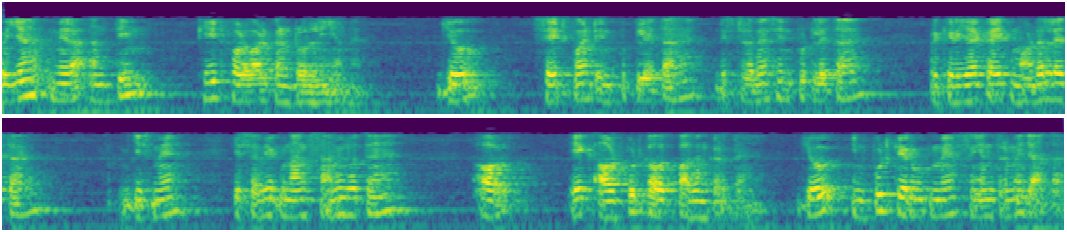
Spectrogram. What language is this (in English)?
Hindi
